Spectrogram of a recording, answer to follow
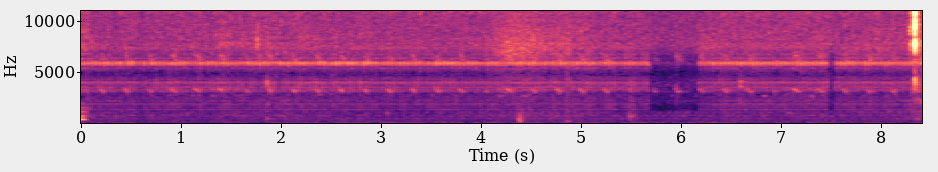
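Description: Quiet room tone: a faint steady hiss, with a couple of soft ticks about four and a half and five and a half seconds in.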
